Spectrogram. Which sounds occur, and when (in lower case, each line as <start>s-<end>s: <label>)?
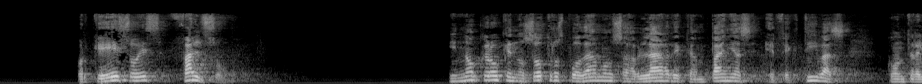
0.0s-9.2s: mechanisms
0.7s-2.3s: male speech
2.3s-2.7s: generic impact sounds
4.5s-8.5s: male speech
8.5s-8.7s: breathing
